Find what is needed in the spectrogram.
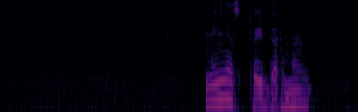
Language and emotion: Russian, neutral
